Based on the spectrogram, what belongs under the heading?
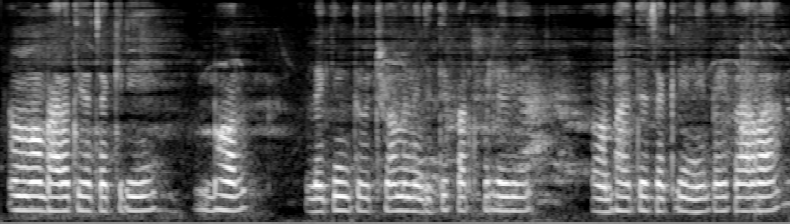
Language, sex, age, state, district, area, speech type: Odia, female, 45-60, Odisha, Balangir, urban, spontaneous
